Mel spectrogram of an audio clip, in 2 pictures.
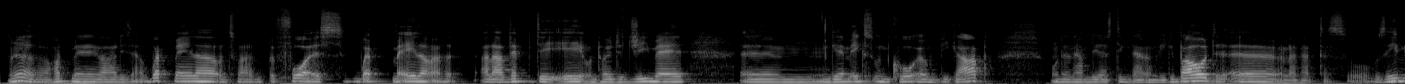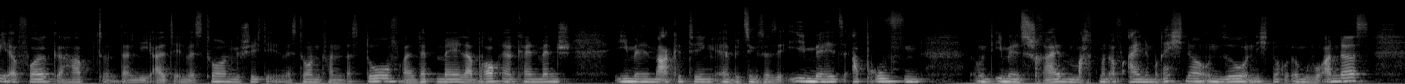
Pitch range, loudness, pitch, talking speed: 115-130 Hz, -33 LUFS, 120 Hz, 160 wpm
